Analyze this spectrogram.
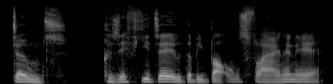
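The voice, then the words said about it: Broad Scouse accent. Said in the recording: “in the broadest Scouse accent”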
